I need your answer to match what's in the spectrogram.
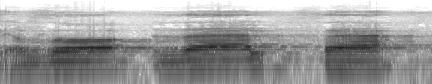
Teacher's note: জিহ্বার আগা সামনের উপরের দুই দাতের আগার সঙ্গে লাগবে জাল জিহ্বাটা পাতলা হবে জিহ্বার আগার একটু ভিতরের অংশের সঙ্গে লাগবে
